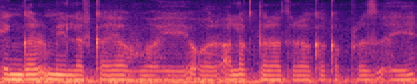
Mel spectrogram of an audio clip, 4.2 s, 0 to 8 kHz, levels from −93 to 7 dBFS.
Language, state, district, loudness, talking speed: Hindi, Arunachal Pradesh, Lower Dibang Valley, -17 LUFS, 185 wpm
